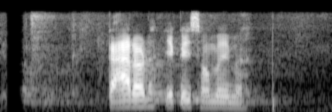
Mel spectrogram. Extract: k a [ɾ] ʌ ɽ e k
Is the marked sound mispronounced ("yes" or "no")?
no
